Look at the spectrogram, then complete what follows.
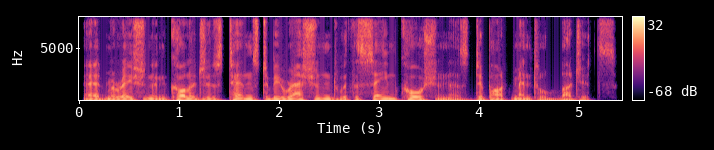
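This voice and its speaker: A man playing a melancholy, observant detective, narrating a mystery in a measured, literary, deliberate manner. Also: a bass voice, animated, no room sound, studio quality. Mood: brooding, observant. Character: melancholy, observant older male detective narrating his case. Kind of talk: scripted first-person mystery narration.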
